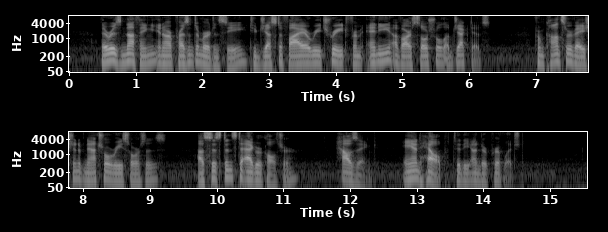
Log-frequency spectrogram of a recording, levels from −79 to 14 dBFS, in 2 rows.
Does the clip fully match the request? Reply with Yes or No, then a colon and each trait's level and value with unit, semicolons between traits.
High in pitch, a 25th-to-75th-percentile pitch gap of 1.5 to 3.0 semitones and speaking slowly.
No: low, 105 Hz; average, 2.7 semitones; slow, 120 wpm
